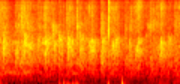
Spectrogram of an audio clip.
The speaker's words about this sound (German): Großen Applaus für Flo Kochs.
